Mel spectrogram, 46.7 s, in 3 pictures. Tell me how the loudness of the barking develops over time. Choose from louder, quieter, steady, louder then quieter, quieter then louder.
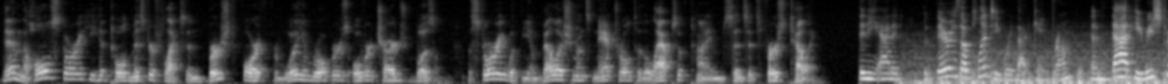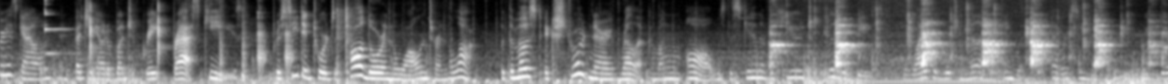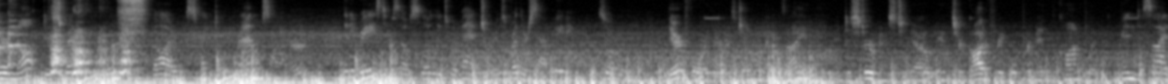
quieter.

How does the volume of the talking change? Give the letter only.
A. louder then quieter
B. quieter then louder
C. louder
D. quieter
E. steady
A.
